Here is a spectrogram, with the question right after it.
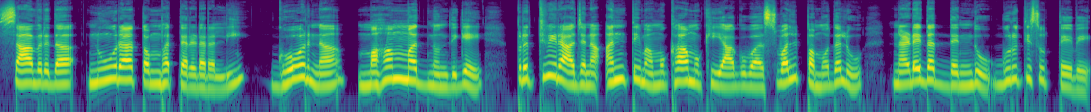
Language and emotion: Kannada, neutral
